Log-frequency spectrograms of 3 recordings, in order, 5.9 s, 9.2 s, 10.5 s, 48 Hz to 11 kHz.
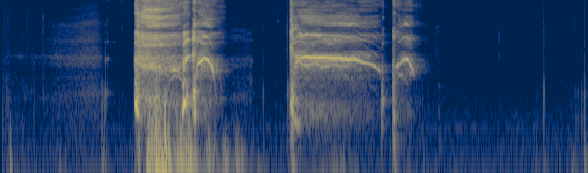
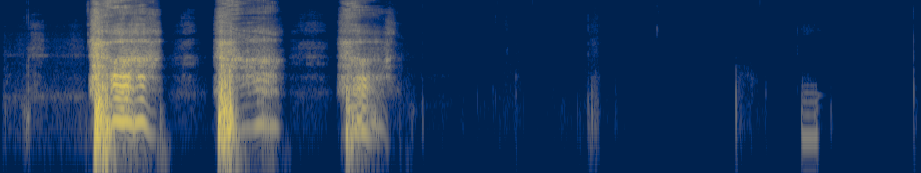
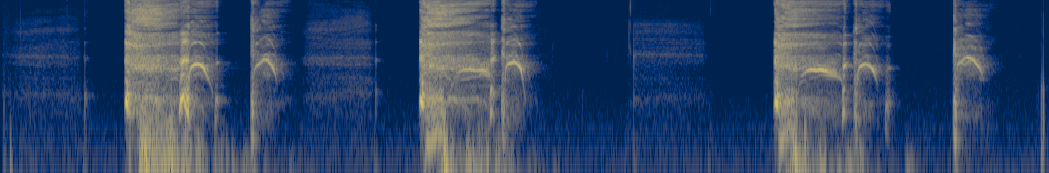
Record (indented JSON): {
  "cough_length": "5.9 s",
  "cough_amplitude": 18547,
  "cough_signal_mean_std_ratio": 0.46,
  "exhalation_length": "9.2 s",
  "exhalation_amplitude": 32635,
  "exhalation_signal_mean_std_ratio": 0.26,
  "three_cough_length": "10.5 s",
  "three_cough_amplitude": 22182,
  "three_cough_signal_mean_std_ratio": 0.43,
  "survey_phase": "beta (2021-08-13 to 2022-03-07)",
  "age": "45-64",
  "gender": "Female",
  "wearing_mask": "No",
  "symptom_cough_any": true,
  "symptom_new_continuous_cough": true,
  "symptom_runny_or_blocked_nose": true,
  "symptom_sore_throat": true,
  "symptom_fever_high_temperature": true,
  "symptom_headache": true,
  "symptom_change_to_sense_of_smell_or_taste": true,
  "symptom_loss_of_taste": true,
  "symptom_onset": "3 days",
  "smoker_status": "Never smoked",
  "respiratory_condition_asthma": false,
  "respiratory_condition_other": false,
  "recruitment_source": "Test and Trace",
  "submission_delay": "2 days",
  "covid_test_result": "Positive",
  "covid_test_method": "RT-qPCR",
  "covid_ct_value": 12.9,
  "covid_ct_gene": "ORF1ab gene",
  "covid_ct_mean": 13.5,
  "covid_viral_load": "39000000 copies/ml",
  "covid_viral_load_category": "High viral load (>1M copies/ml)"
}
